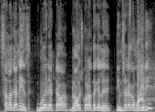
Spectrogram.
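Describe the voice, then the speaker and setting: Brief: man playing a cursing, balding old cartoon dad, high and fast, stammering when shocked. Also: flat delivery, lightly acted. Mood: angry. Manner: stammers when shocked, swears, mispronounces English words. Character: crude balding old father, mocking and hot-tempered. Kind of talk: cartoon comedy voice acting.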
